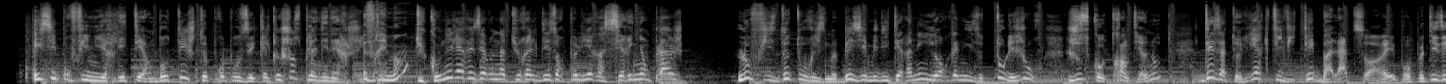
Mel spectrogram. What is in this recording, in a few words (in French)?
spot radio; les orpellieres; toulouse fm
